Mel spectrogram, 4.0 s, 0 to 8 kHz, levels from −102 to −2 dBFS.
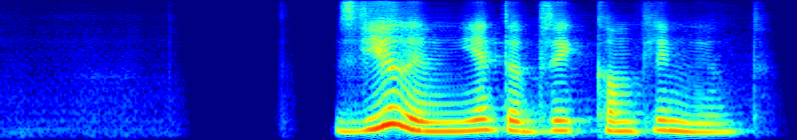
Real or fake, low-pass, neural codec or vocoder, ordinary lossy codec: fake; none; codec, 16 kHz, 0.2 kbps, FocalCodec; none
